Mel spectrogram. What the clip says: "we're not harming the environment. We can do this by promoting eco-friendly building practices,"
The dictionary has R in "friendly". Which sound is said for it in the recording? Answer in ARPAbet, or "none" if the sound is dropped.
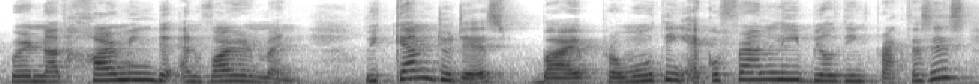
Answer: R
